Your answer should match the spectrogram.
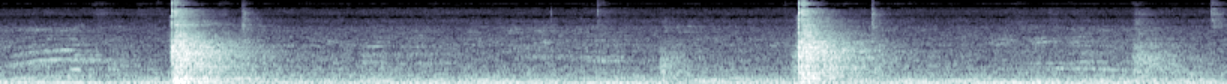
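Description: Cricket bat striking the ball twice, about four seconds apart, each a sharp crack that echoes around a large indoor net hall.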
